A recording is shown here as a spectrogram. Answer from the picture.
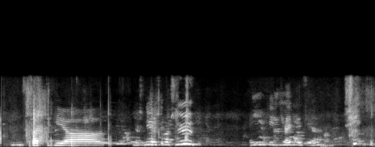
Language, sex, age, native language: Icelandic, male, 10, Icelandic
